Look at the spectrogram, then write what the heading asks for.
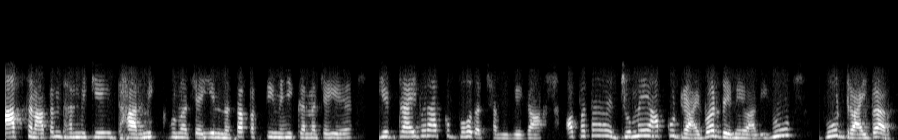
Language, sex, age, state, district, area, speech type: Hindi, female, 18-30, Uttar Pradesh, Pratapgarh, rural, conversation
